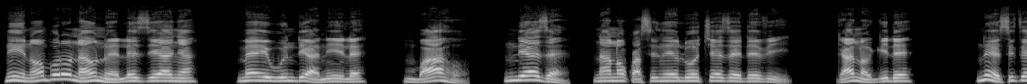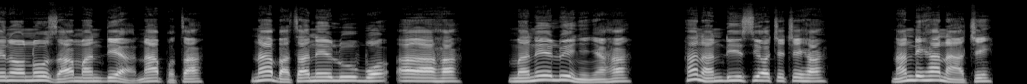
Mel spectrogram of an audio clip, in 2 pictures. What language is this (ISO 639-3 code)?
ibo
